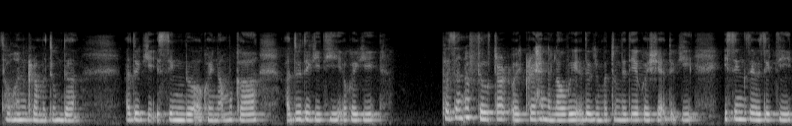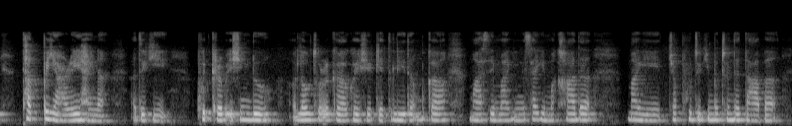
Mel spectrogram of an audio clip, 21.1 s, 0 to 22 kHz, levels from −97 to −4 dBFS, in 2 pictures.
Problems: none marked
